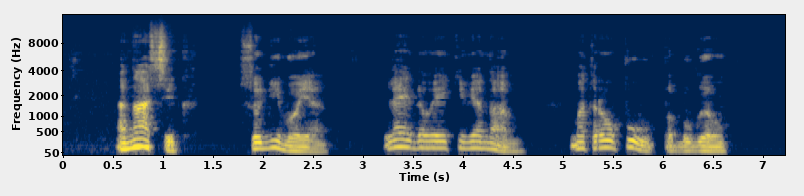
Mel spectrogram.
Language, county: Lithuanian, Kaunas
